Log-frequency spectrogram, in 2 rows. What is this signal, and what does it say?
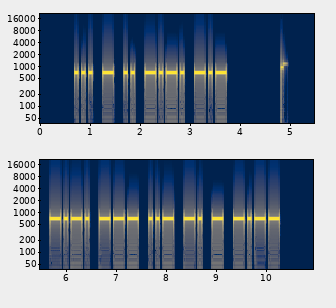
Morse code, heard as a keyed tone, about 17 wpm, 700 Hz. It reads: STICK COUNTY
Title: Sentences from Top 1200 Words - New Word Drill - 17wpm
